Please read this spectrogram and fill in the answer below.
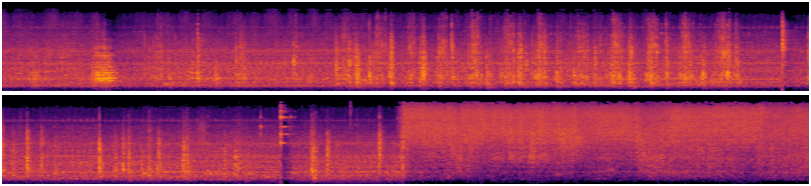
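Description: Ratchet wrench clicking in quick irregular runs as a bolt is turned. About three-quarters of the way in, a steady hiss starts and is louder than the clicking.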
